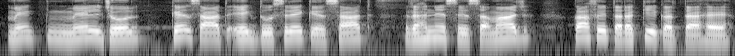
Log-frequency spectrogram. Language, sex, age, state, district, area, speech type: Urdu, male, 18-30, Bihar, Purnia, rural, spontaneous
